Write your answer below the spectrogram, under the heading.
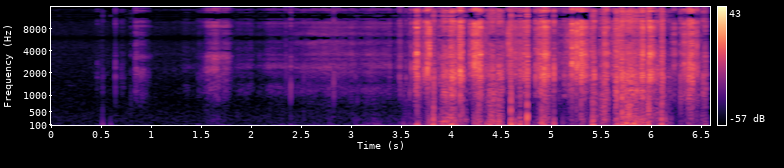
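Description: Snow spraying and scraping as a person slides down a snowfield, the snow hitting the camera. A few small knocks at first, then a rush that builds past the middle into loud, dense crackling and thudding of snow against the lens.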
